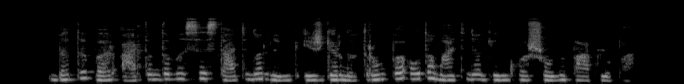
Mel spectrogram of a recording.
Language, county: Lithuanian, Vilnius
